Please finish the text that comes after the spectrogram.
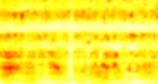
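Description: Crickets chirp at night in dark, tree-filled surroundings, a faint steady high-pitched trill running continuously with no talking.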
